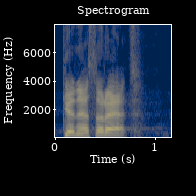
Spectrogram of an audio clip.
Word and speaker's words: Gennesaret: It says, one day, as Jesus was standing by the lake of Gennesaret, the people were crowding, and that's how you pronounce it, believe it or not. I went to the Strong's G, and it's Gennesaret.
